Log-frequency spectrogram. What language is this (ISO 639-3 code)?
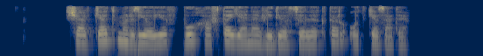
uzb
